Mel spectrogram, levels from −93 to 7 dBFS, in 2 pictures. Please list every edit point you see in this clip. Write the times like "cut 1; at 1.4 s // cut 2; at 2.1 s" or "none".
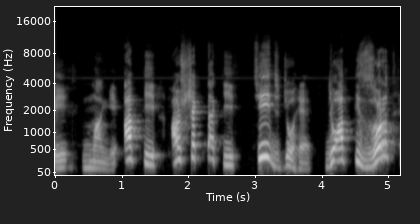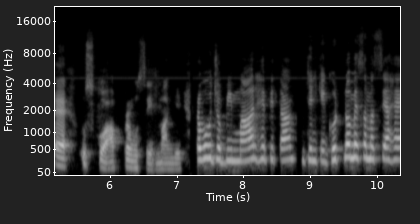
cut 1; at 7.1 s // cut 2; at 8.8 s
